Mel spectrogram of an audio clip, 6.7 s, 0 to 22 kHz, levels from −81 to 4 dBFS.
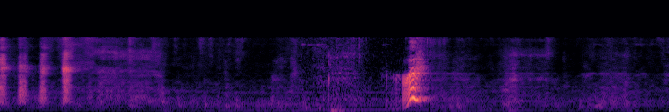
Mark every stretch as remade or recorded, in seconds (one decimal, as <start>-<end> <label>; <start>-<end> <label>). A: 0.0-3.0 remade; 3.0-4.3 recorded; 4.3-6.7 remade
